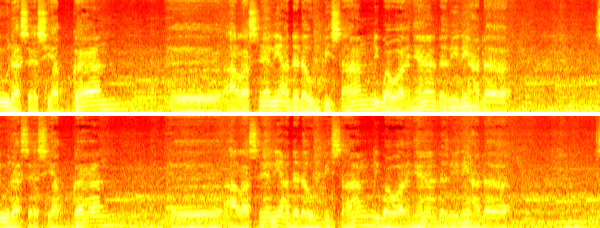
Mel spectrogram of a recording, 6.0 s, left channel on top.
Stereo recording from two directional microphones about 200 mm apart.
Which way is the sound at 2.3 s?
40° left (ahead or behind).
